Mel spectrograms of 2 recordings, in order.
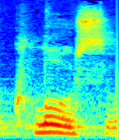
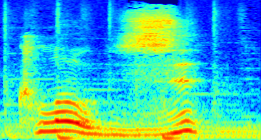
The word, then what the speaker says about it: close: close 近いの意味で使う close は、えっと、発音 close になります、えっと、閉まっている場合は同じスペルなんですけど同じ綴りなんですけども close と読むので発音が違うの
